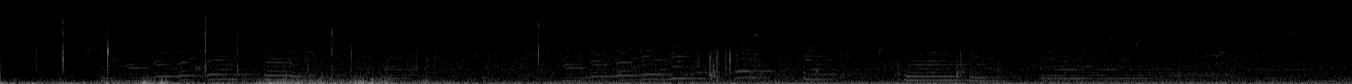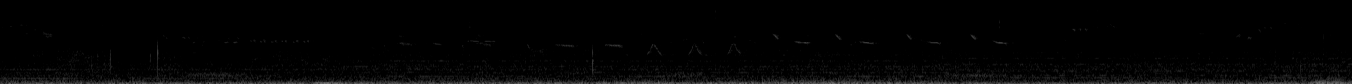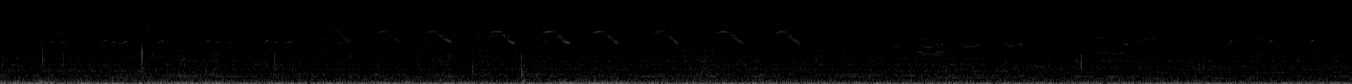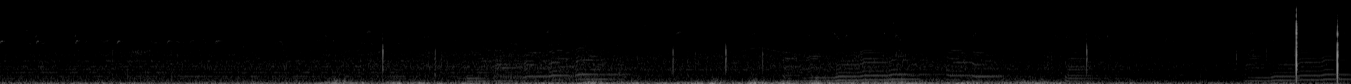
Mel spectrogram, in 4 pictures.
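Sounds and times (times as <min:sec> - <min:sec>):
wild birds chirping: 0:00.0 - 0:54.0.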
